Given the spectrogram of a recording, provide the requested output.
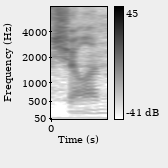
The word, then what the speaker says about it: Seaan: it up I know my name is spelled seaan and it sounds like Shan so it's pretty good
